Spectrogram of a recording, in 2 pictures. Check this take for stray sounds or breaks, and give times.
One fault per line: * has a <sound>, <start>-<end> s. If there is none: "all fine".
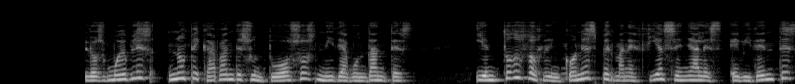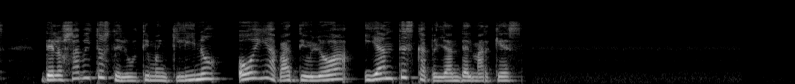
all fine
